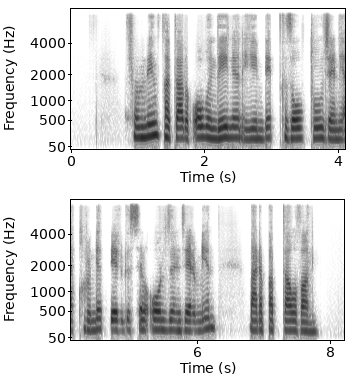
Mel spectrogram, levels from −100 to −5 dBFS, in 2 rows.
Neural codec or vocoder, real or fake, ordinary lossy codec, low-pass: codec, 16 kHz, 0.5 kbps, X-Codec, HuBERT features, trained on general audio; fake; none; 7.2 kHz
